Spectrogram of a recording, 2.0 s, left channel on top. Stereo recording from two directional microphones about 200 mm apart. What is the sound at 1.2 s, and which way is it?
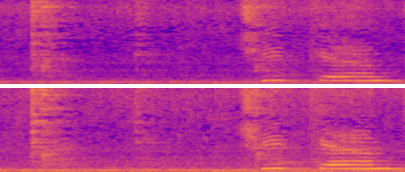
Music, 15° left (ahead or behind).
